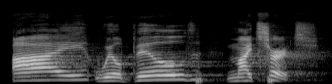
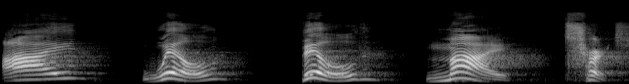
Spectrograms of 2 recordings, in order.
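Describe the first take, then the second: First: Loud, slow and drawn out; stretched, ringing proclamation of a promise; emphatic declaration. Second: "I... will... build... my... church", each word punched loud and alone; very loud word-by-word emphasis on "I will build my church"; stress on every word. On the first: Real, not acted. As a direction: proclaim it slowly at full voice, as one phrase. Preacher declares the key verse. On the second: Shown as a demonstration. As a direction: hit I, will, build, my, church separately, with pauses between. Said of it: "emphasize each one of them".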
